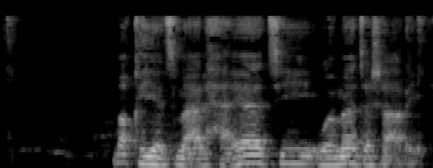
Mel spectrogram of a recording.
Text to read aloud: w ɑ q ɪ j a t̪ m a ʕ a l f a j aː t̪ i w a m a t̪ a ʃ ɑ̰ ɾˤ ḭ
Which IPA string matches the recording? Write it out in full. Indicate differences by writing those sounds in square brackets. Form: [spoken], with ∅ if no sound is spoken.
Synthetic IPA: [b] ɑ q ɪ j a t̪ m a ʕ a l [ħ] a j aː t̪ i w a m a t̪ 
